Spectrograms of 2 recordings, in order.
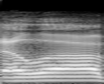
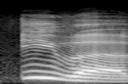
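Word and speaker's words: Elah: to botch the saying the pronunciation of this but it's like the Ella Valley Bible people here Ella Valley where David and Goliath fought Ela Valley see that's why you keep experts around because he obviously knows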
